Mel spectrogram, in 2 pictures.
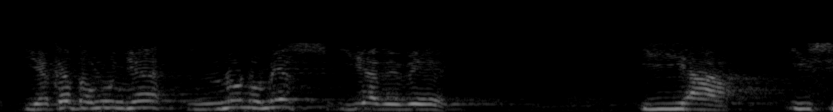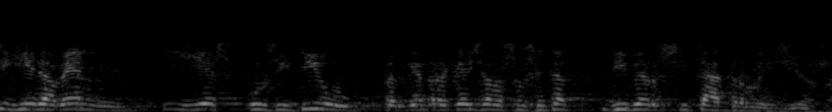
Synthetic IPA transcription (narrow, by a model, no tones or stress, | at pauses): iəkət̪əluɲənonumeziaðeβe | ia | isiɣiɾaβɛniespuzit̪iwpəɾkɛənrikɛʒələsusiət̪at̪̚d̪iβəɾsit̪at̪reliʒjozə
